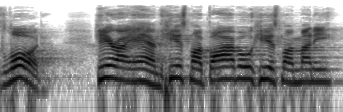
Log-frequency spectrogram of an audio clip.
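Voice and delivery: high, loud pleading to God; earnest prayer. Retold or imitated. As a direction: offer yourself up, all in.

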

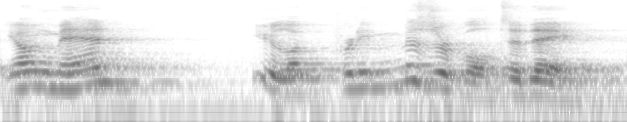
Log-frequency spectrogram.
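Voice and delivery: high, loud pulpit call; mock preacher singling out a stranger. Preacher calling to the young man under the gallery, high and loud.

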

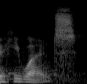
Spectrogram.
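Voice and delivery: normal talking voice

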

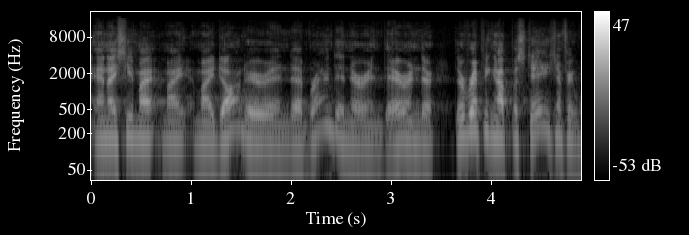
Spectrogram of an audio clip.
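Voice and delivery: usual speaking voice

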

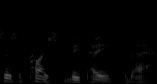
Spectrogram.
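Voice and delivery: soft, grave warning to the church; hushed warning. Acted. Preacher warning the congregation after a hard story, hushed. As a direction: drop the voice to a hush.

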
